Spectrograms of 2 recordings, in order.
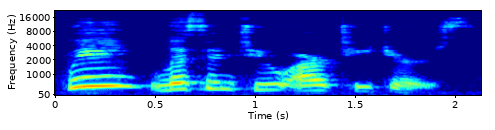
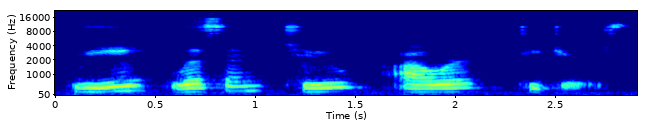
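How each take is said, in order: First: Said in the usual way. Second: Quieter, careful repeat of the sentence; soft model repeat. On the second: Shown as a demonstration. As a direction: say "We listen to our teachers." softly and evenly. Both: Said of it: "repeat that sentence".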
